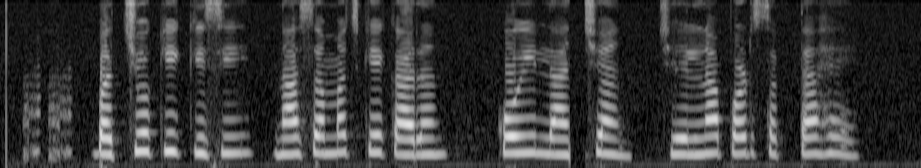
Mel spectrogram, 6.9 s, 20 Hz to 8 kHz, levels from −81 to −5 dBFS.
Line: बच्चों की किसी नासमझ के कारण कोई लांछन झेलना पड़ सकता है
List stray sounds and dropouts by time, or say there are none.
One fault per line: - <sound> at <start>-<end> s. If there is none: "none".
- laugh at 0.2-0.5 s
- dropout at 4.3-4.4 s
